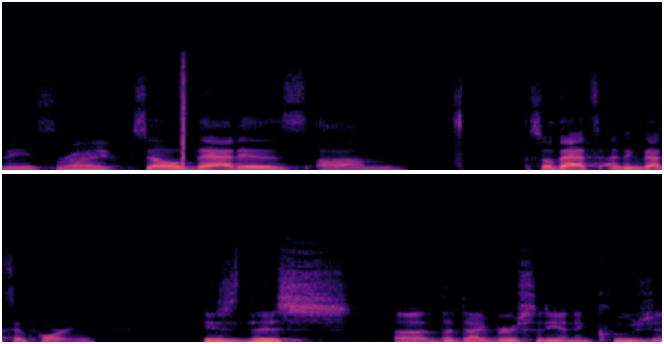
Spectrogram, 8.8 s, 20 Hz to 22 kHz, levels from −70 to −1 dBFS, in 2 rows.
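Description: A short burst of static cuts across the speech from 1.18 to 1.25 s, just before "that is um". This is a wireless microphone noise hit: the analogue FM radio link faded as reflected signals cancelled, letting receiver noise rise for 70 ms.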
